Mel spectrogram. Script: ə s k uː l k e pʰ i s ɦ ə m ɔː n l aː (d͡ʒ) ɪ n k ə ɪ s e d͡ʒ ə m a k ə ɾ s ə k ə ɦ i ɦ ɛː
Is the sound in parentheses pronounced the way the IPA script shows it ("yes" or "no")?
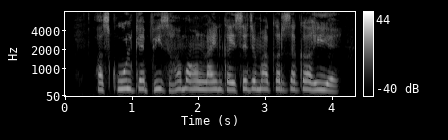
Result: no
